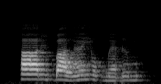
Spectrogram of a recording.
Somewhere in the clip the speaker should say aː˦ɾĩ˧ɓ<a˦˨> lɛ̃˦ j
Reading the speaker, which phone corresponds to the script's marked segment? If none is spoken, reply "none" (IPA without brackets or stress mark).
a˦˨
